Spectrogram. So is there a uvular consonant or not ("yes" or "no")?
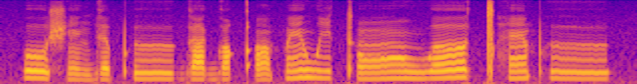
yes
